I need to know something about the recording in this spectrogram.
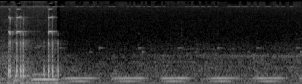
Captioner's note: beeping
